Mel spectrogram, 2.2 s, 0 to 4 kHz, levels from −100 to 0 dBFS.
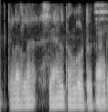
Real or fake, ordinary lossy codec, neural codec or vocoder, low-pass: real; none; none; 3.6 kHz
